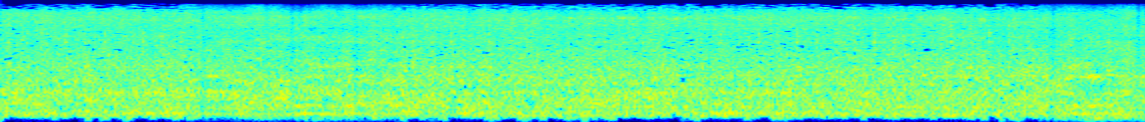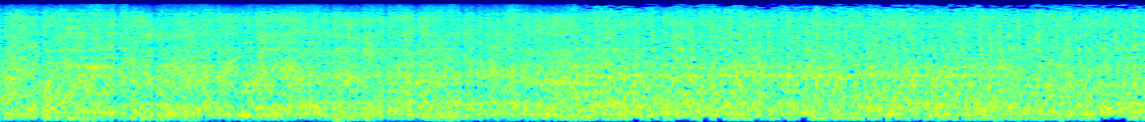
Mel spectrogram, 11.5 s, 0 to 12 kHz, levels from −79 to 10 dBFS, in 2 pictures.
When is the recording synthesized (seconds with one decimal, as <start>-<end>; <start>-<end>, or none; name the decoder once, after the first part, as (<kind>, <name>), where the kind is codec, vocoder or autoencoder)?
1.0-2.0 (codec, SNAC); 5.2-8.6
